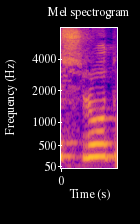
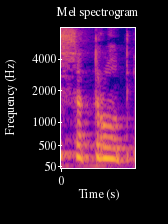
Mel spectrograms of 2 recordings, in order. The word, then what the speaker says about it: स्रोत: ये मैं बता दूं, ये श है और ये श के अंदर रह है, तो इसलिए ये स्रोत बोला जाएगा, न कि स्त्रोत। इसका उच्चारण स्त्रोत नहीं है, इसका उच्चारण होगा स्रोत, स्रोत के आधार पर।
